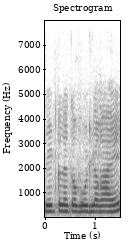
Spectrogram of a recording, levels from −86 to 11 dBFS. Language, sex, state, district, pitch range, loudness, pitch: Hindi, female, Uttar Pradesh, Hamirpur, 240-250 Hz, -19 LUFS, 245 Hz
